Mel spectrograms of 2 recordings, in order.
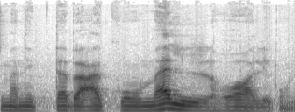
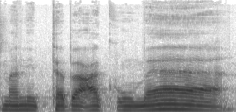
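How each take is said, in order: First: The final vowel of kuma is short. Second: The final vowel of kuma is long. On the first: "It turns into a short vowel"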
